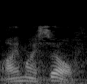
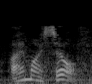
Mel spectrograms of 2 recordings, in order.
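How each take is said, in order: First: Said in the usual way. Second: "myself" hit higher and firm; stress on myself. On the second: Shown as a demonstration. Preacher showing Christ's deliberate emphasis, stress on "myself". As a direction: lean hard into "myself". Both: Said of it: "very intentional emphasis".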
